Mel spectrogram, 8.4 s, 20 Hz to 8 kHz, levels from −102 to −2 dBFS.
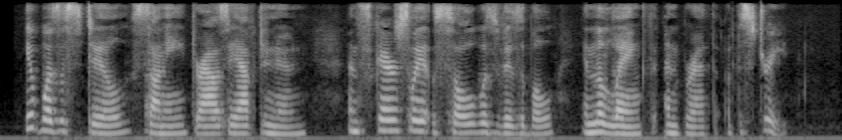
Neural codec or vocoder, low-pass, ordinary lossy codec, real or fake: codec, 16 kHz, 4 kbps, FunCodec, trained on LibriTTS, 50 frames a second; 7.2 kHz; AAC, 32 kbps; fake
